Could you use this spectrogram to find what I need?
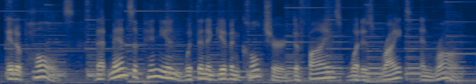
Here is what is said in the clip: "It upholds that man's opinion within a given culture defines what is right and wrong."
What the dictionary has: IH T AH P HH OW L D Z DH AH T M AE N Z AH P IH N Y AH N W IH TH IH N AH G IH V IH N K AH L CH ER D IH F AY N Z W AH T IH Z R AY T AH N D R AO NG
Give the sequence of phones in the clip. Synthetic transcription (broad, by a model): IH T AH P HH OW L D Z DH AH T M AE N Z AH P IH N Y AH N W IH TH IH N AH G IH V IH N K AH L CH ER D IH F AY N Z W AH T IH Z R AY T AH N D R AO NG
